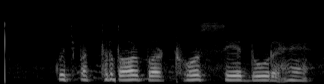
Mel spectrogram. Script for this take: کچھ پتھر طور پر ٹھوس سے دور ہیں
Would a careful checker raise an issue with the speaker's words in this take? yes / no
no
